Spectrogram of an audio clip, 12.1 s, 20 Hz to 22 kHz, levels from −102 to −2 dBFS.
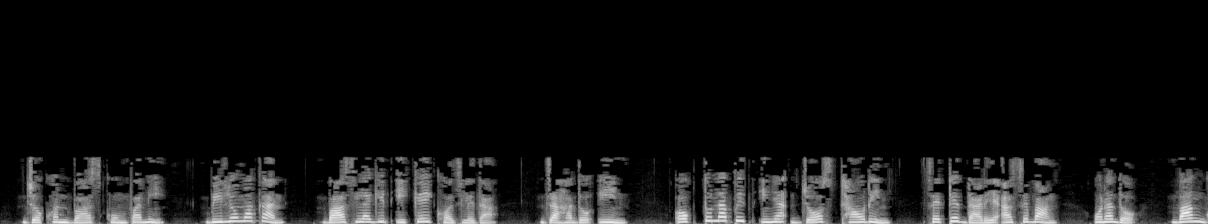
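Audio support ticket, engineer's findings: Watery, swirly speech throughout, nothing above 6.6 kHz. Likely MP3 compression starved of bits, around 24 kbps, cutting treble and zeroing weak frequency lines frame to frame.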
